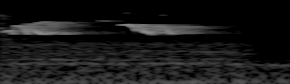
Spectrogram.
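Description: A robin sings two short, high warbling phrases, one right after the other, with a brief gap between. It sounds fairly soft, with no other sounds around it.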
